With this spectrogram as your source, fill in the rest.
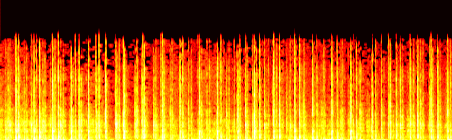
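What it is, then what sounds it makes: Plastic toy clicking. Fingers tap a round, white and silver hollow plastic toy game and pull its red tab, making a rapid, continuous run of sharp clicks and taps. Each click is bright and broadband with a short hollow, low knock beneath it, and the clicking carries on steadily throughout.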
